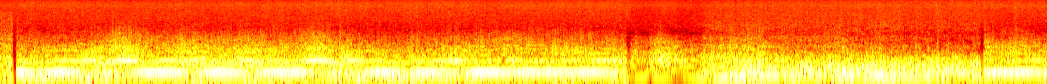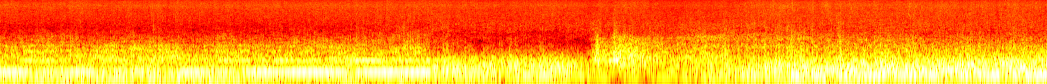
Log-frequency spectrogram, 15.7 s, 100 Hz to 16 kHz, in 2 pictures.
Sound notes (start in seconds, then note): 0.2 plane engine revving; 5.1 explosion booming; 7.3 plane engine revving; 12.1 explosions booming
